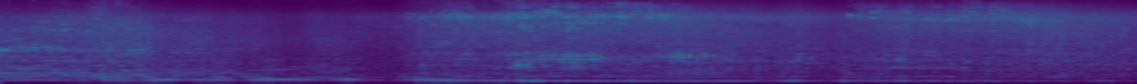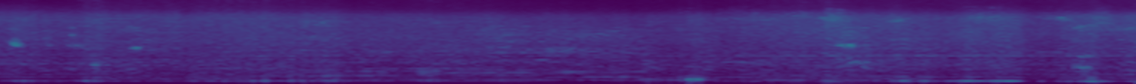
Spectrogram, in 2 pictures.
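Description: Stock car racing engines at a banger meeting drone and rev at a distance, a steady layered hum running throughout beneath a commentator's voice.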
